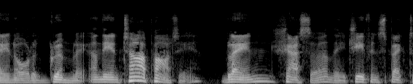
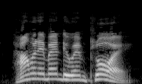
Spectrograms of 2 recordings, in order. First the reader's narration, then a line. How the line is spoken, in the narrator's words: Blaine had to shout to make himself heard in the uproar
